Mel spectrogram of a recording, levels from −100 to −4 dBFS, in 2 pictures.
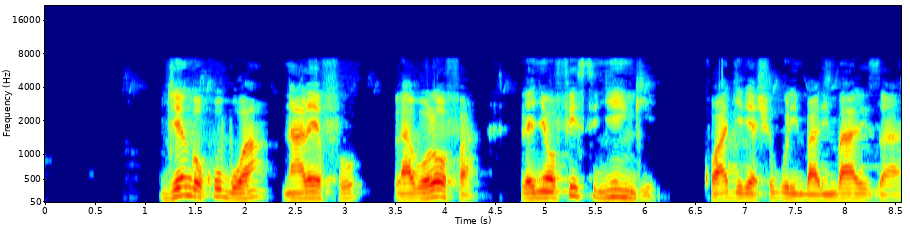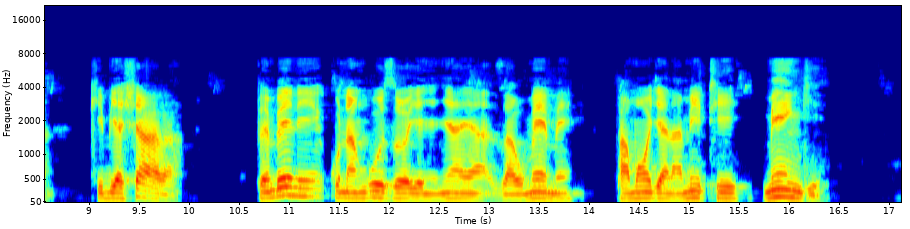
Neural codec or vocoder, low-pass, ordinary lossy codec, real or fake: none; 7.2 kHz; MP3, 48 kbps; real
